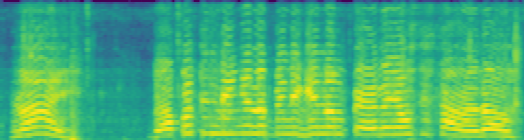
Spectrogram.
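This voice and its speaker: An actress playing a spoiled, spiteful student daughter in a radio drama, snippy and dismissive. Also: female voice, extremely high pitch, normal speed. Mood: scornful, tattling. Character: spoiled, spiteful student daughter, scornful of her thrifty cousin. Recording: noisy radio drama broadcast.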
